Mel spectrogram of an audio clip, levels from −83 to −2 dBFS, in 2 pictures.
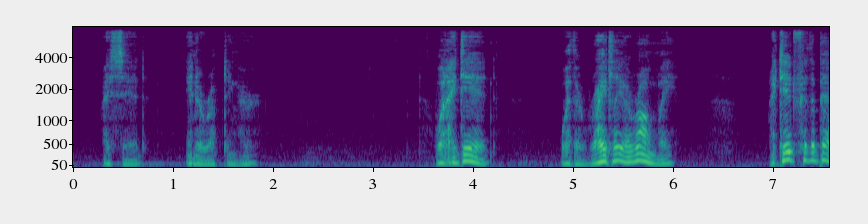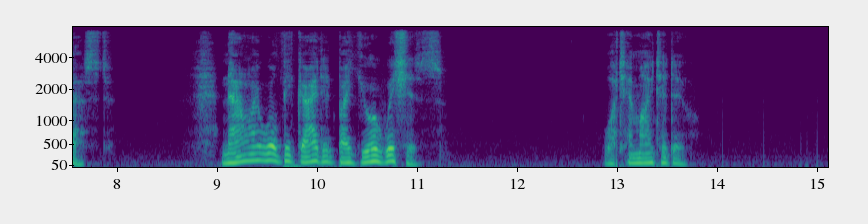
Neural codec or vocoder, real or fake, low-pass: none; real; 7.2 kHz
